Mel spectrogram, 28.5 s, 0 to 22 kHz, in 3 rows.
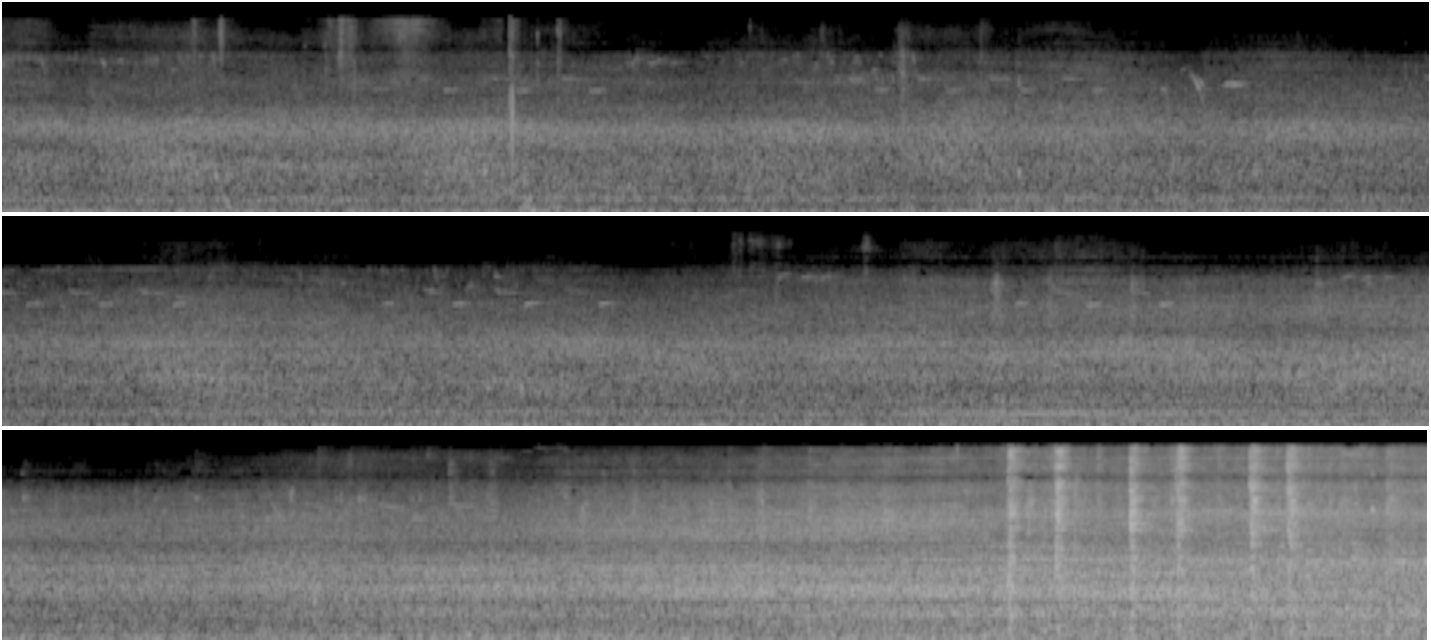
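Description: Škoda 55E1 (ZSSK class 350) electric locomotive hauling an express train out of the station, a steady low rumble that grows steadily louder as the train draws nearer. Near the end the wheels click over rail joints.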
